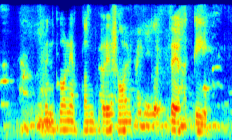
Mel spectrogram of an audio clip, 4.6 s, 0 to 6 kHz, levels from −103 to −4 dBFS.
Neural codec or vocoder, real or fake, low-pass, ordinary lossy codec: codec, 16 kHz, 2 kbps, X-Codec, HuBERT features, trained on balanced general audio; fake; 5.4 kHz; MP3, 48 kbps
